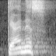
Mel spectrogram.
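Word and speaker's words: Kenneth: और साइंटिस्ट है professor कैनस coming कैनस coming कैनस के स्पेलिंग लिख ले के E double N ई टी H teach सा की आवा आवाज देता है से की तो कैनस कमिंग कमिंग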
